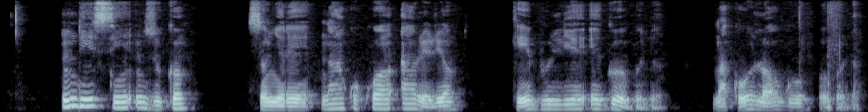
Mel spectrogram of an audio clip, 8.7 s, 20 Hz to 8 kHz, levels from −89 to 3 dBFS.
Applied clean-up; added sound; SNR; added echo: none; none; none; none.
